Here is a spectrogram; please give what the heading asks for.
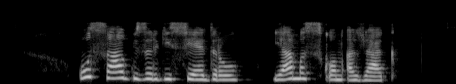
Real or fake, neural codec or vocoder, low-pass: fake; codec, 16 kHz, 4.8 kbps, FACodec; 7.2 kHz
